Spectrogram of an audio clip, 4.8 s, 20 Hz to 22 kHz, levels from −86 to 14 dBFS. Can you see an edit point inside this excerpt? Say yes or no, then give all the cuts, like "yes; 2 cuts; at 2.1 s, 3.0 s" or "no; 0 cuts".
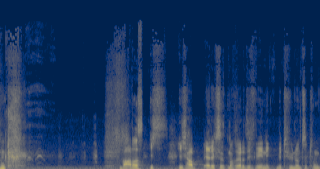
yes; 1 cut; at 2.2 s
